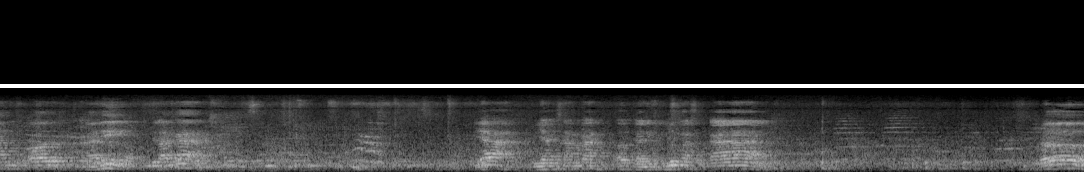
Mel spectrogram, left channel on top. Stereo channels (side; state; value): left; silent; digital silence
